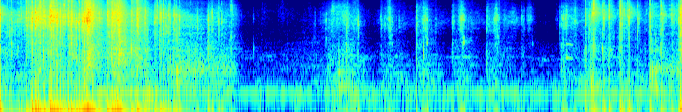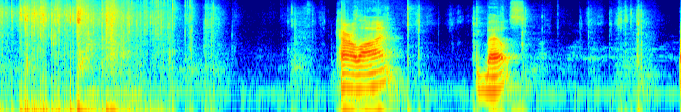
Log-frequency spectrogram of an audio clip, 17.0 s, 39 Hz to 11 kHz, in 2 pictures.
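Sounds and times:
plastic wrapper tearing and crinkling: 0:00.0 - 0:02.9, 0:07.1 - 0:11.3
cards ticking when handled: 0:13.5 - 0:16.6.

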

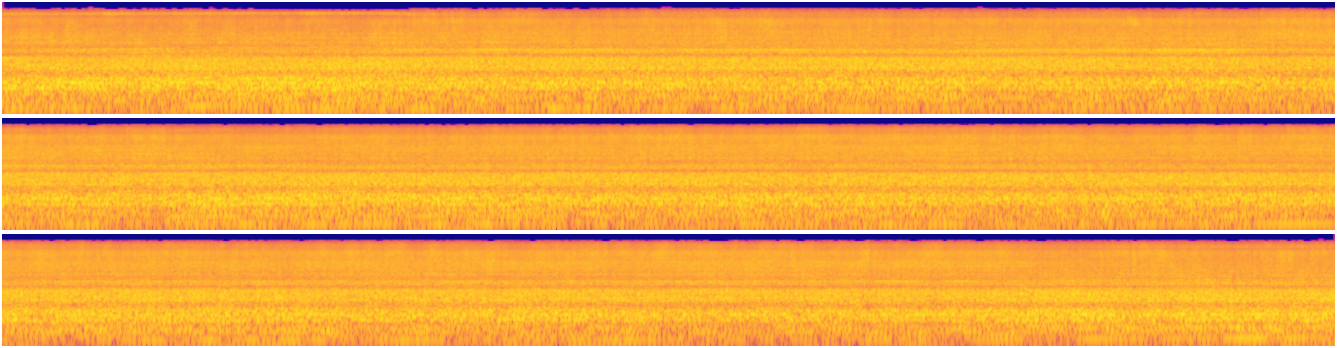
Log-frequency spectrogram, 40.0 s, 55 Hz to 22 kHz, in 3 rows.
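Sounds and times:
helicopter rotor and turbine whine: 0:00.0 - 0:39.9.

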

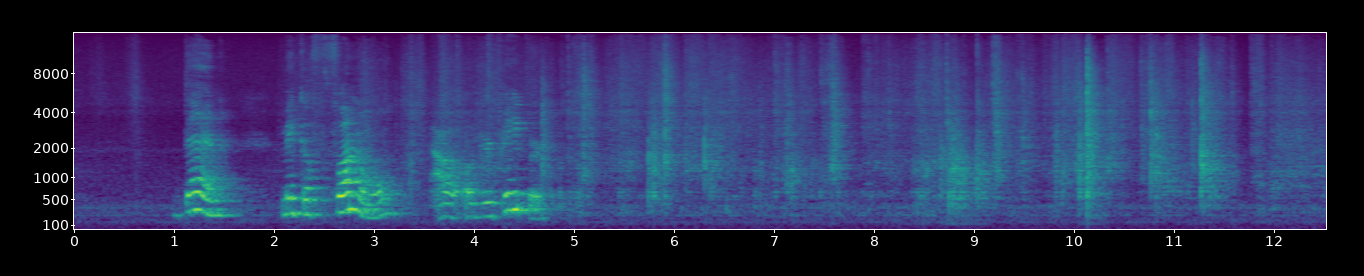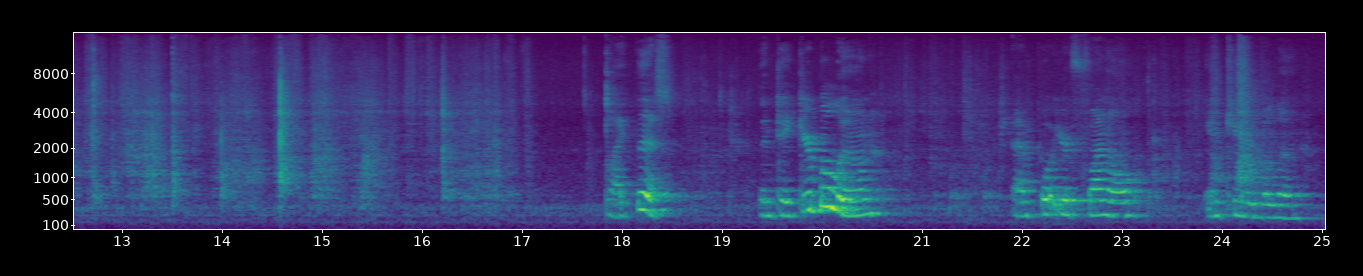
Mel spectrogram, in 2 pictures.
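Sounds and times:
paper rustling and crinkling: 0:03.1 - 0:17.2, 0:20.7 - 0:21.9, 0:23.2 - 0:24.6.

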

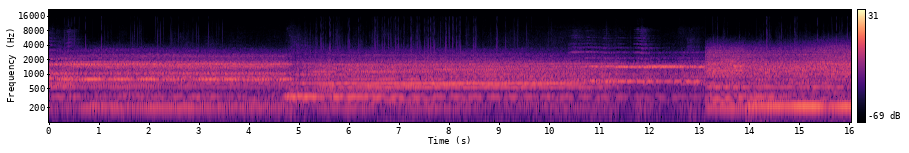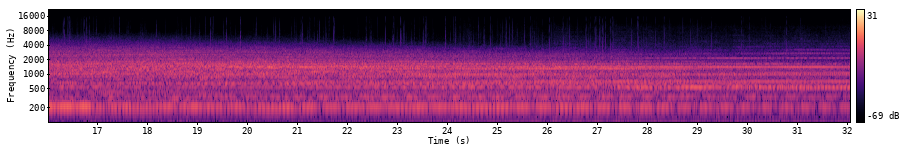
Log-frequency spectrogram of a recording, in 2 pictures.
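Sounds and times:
gong ringing: 0:00.0 - 0:03.3.

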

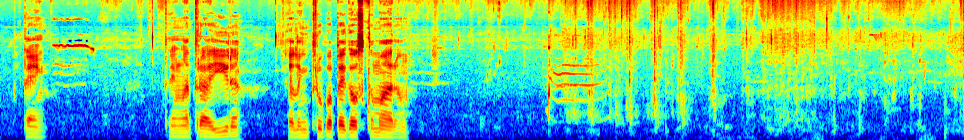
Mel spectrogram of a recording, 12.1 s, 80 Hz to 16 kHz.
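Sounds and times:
water splashing and dripping: 0:05.7 - 0:12.0.

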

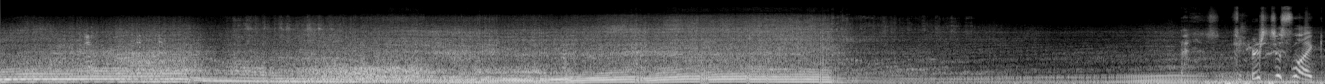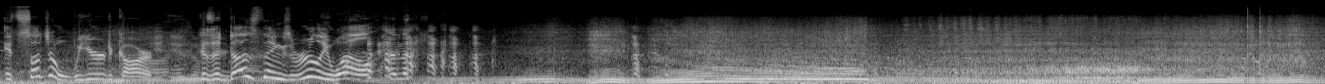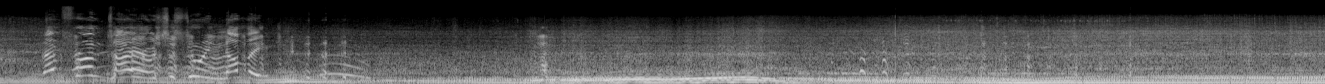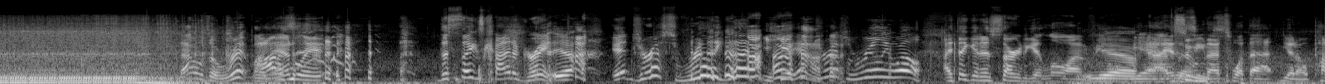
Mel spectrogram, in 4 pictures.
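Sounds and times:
utility vehicle engine running: 0:00.0 - 0:15.3, 0:17.3 - 0:42.7.

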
